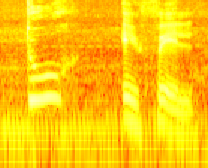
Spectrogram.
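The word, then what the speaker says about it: Tour Eiffel: decimos Torre Eiffel bueno en francés se le va a denominar tu efel repito tu Excel y la sería entonces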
